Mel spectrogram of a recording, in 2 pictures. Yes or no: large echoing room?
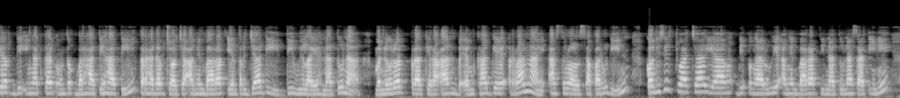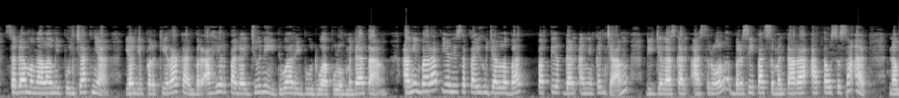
no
